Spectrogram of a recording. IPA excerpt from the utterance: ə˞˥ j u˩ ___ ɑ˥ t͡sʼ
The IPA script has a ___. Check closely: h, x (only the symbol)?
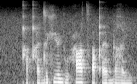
h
